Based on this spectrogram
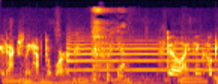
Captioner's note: laughs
